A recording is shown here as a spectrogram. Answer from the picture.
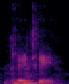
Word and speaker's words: KT: When you say KT, it sounds like Katie. KT.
